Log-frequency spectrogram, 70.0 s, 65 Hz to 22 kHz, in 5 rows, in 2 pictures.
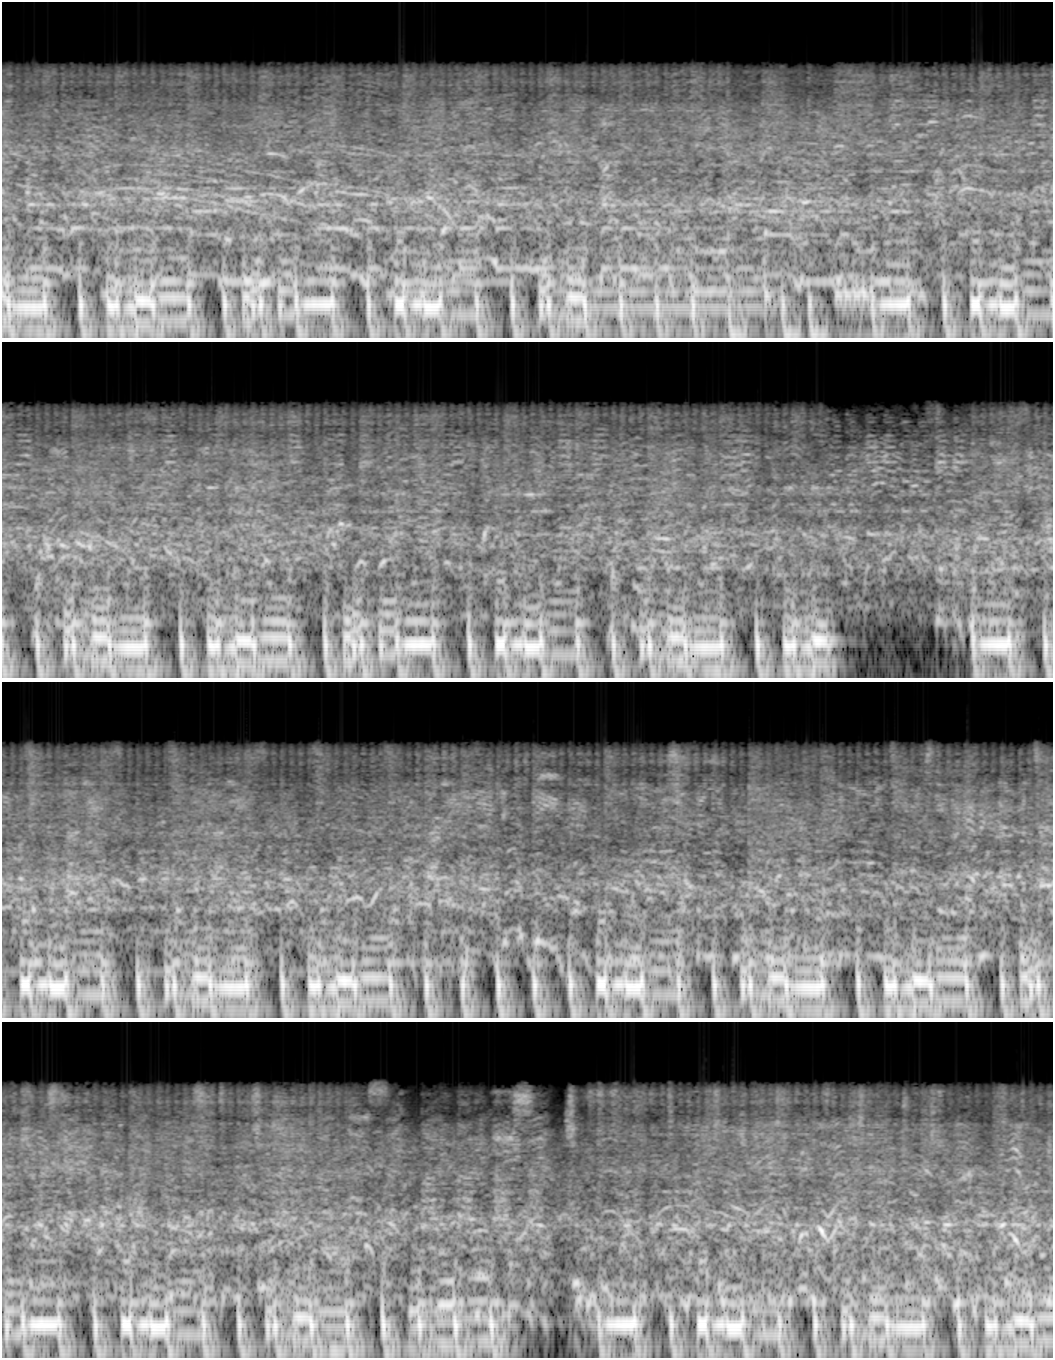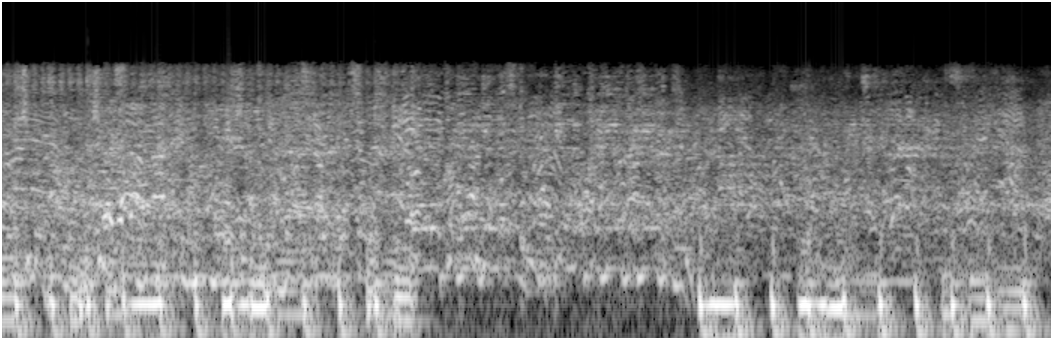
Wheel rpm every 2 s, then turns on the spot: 0, 0, 0, 0, 0, 0, 0, 0, 0, 0, 0, 0, 0, 0, 0, 0, 0, 0, 0, 0, 0, 0, 0, 0, 0, 0, 0, 0, 0, 0, 0, 0, 0, 0, 0.
none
